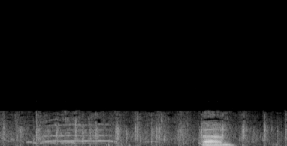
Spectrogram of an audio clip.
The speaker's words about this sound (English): You can clap.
